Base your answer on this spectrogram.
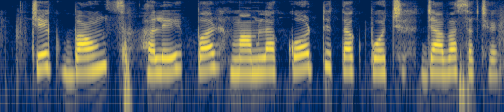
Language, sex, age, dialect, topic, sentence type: Magahi, female, 18-24, Northeastern/Surjapuri, banking, statement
